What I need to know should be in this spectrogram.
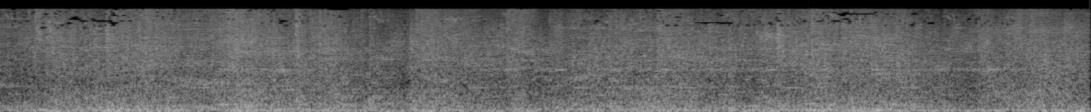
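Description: Video game spell and combat effects crackle and burst rapidly.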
